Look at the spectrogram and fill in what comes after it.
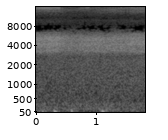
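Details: Mountain cicadas over coffee plantations: a steady shrill hiss-like buzzing, with a few soft low thumps in the background early on.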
